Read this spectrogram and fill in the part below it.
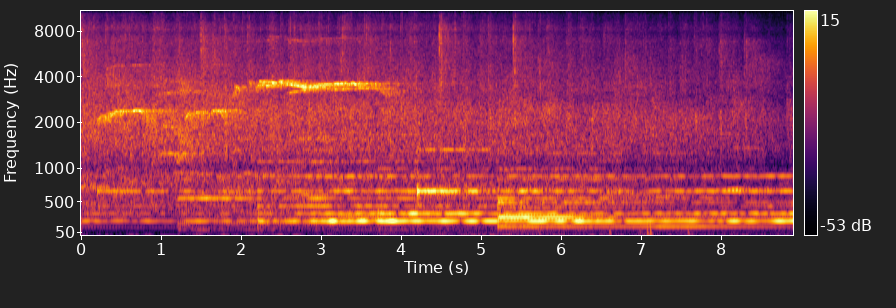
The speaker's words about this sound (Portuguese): Se é para Ele nessa noite a tua adoração, aplaude a Jesus o mais forte que você puder.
